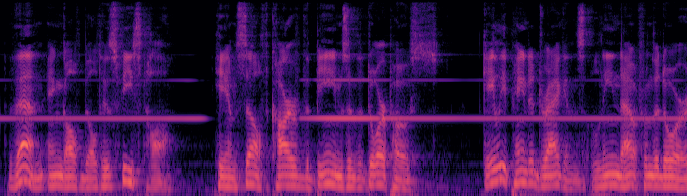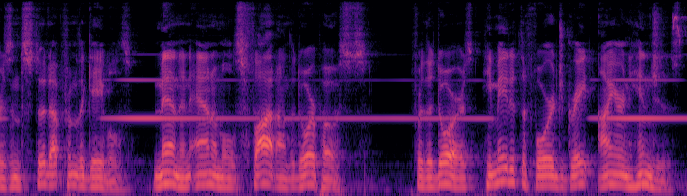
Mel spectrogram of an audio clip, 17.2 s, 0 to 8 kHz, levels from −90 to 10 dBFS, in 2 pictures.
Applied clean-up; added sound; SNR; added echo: none; Wind instrument, woodwind instrument; 13 dB; reverberation time 0.6 s.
